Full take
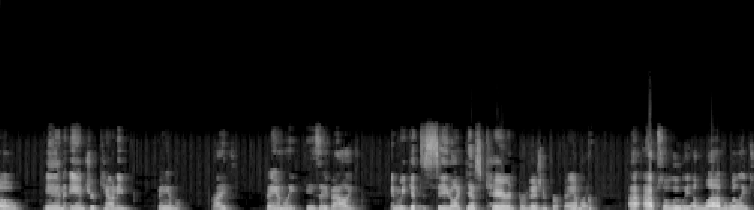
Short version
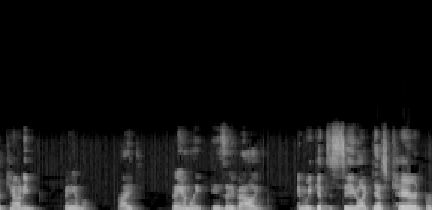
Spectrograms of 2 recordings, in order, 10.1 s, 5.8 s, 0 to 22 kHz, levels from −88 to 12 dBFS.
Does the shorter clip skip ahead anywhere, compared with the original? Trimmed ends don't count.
no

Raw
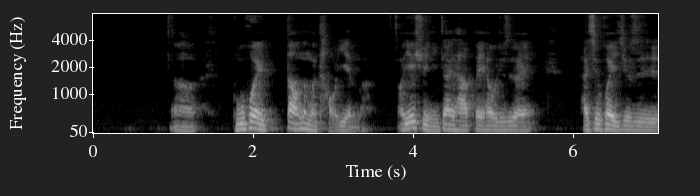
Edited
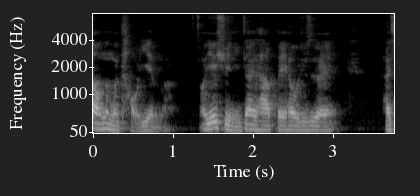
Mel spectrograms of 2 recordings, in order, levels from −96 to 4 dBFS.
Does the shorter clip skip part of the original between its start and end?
no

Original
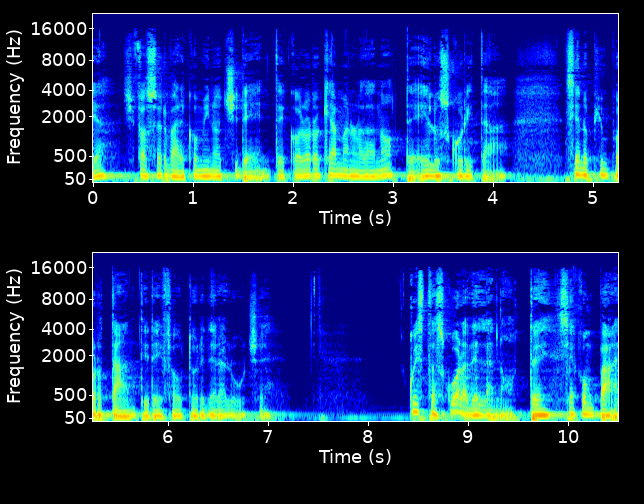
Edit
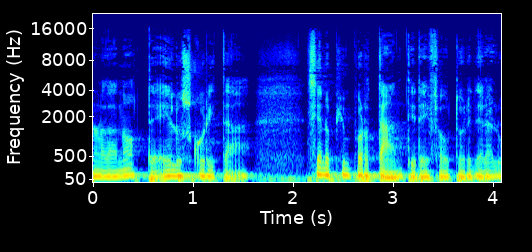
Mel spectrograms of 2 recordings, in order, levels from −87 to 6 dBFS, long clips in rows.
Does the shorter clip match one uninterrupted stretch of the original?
yes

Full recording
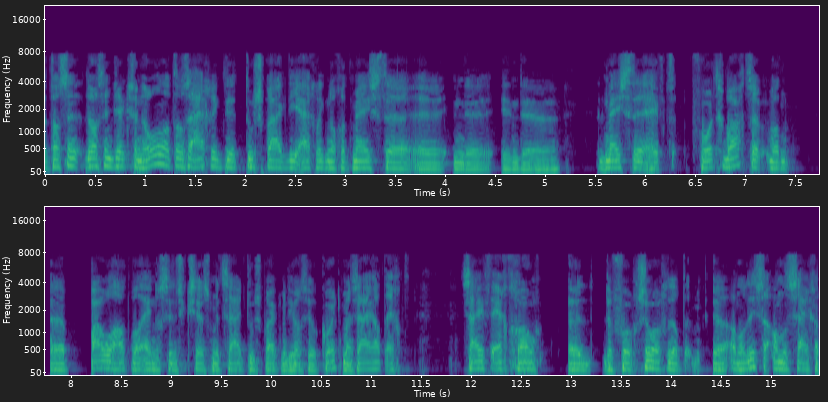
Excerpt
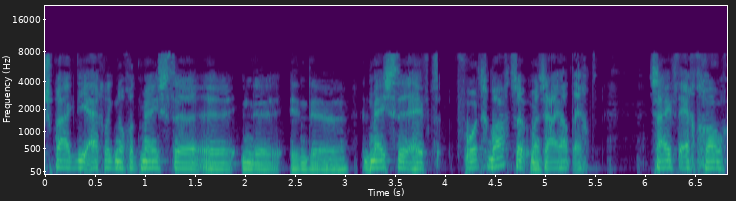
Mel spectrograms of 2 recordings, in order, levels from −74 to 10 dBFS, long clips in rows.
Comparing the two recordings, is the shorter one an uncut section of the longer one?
no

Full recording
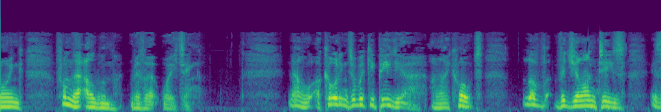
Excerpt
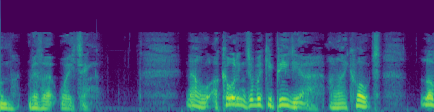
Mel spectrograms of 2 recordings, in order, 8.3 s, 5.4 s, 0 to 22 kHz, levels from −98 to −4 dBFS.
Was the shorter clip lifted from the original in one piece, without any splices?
yes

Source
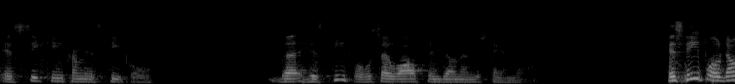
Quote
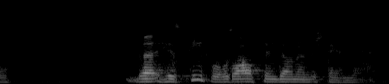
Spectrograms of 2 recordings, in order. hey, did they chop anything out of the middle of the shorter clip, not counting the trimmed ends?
yes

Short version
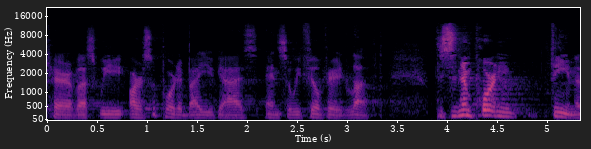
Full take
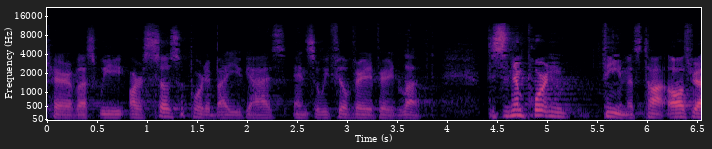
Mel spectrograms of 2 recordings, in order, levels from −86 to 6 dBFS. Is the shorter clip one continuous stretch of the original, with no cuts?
no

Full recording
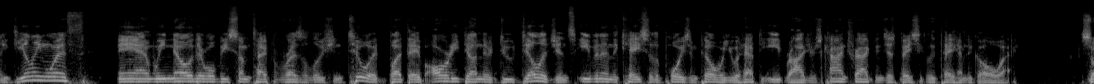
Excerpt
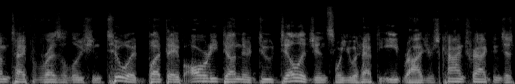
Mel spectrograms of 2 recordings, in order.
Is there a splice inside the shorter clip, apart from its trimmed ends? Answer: yes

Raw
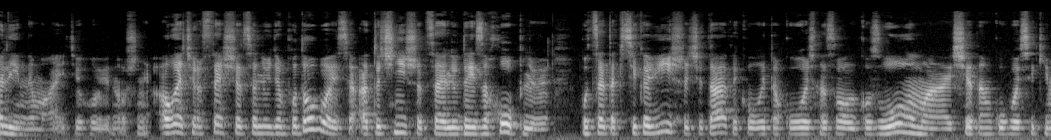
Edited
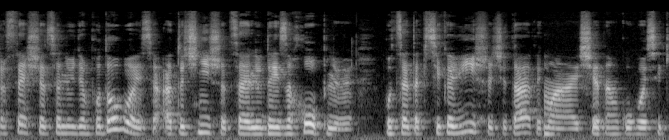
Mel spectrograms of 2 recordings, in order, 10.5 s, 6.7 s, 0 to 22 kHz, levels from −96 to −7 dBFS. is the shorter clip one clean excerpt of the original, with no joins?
no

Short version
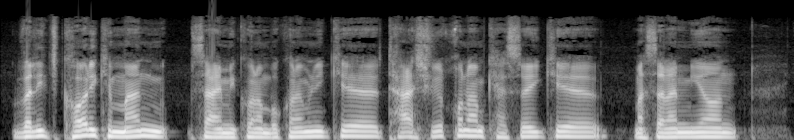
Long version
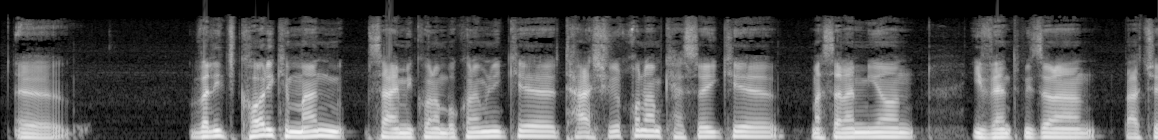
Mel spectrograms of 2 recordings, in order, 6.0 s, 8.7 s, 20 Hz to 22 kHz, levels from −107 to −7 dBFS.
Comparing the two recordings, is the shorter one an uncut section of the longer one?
yes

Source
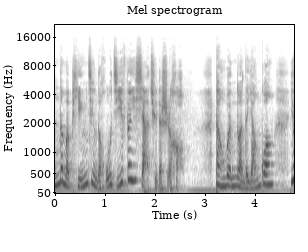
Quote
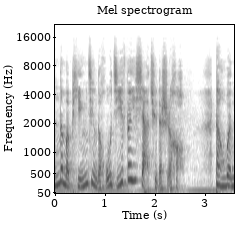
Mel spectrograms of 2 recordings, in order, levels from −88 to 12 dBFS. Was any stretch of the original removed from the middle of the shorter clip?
no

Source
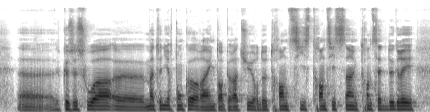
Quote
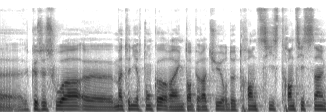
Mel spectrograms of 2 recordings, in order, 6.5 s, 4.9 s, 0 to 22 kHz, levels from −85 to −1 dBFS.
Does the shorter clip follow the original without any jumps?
yes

